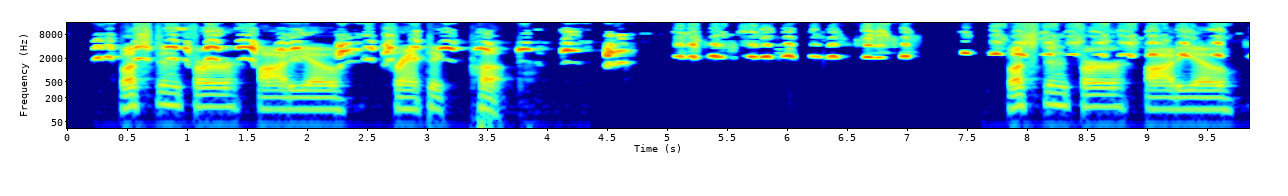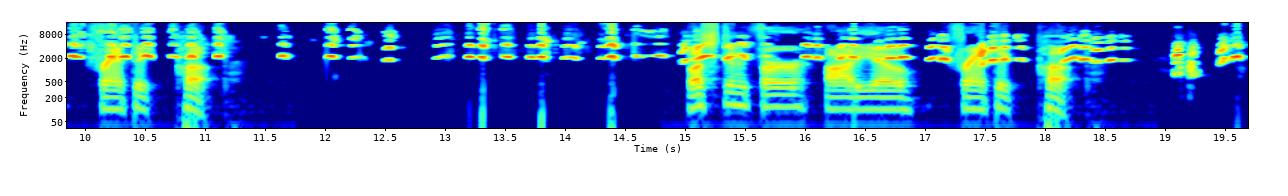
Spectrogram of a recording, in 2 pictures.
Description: Young Coyote Pup in distress.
